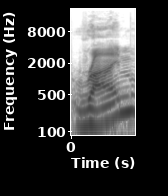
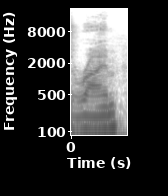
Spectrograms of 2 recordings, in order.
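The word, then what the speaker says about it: Rime: Uh, Rhyme, which is R I M E, so I might be pronouncing that wrong, but I think it's Rhyme.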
